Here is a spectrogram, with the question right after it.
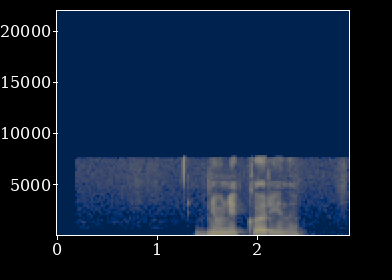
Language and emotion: Russian, neutral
